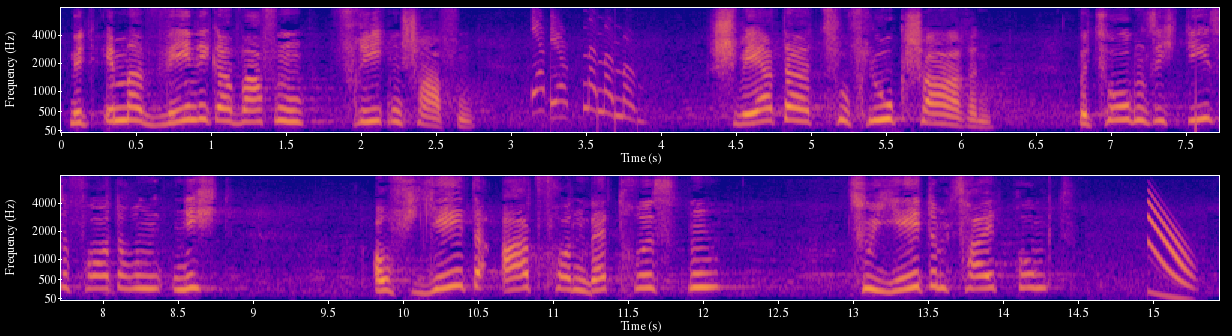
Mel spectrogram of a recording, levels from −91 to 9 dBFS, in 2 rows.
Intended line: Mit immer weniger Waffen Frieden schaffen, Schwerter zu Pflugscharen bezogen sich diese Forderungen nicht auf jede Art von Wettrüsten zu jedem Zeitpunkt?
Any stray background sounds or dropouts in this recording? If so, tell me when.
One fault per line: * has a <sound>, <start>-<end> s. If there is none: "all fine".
* has a chirp, 3.1-3.9 s
* has a chirp, 15.0-15.3 s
